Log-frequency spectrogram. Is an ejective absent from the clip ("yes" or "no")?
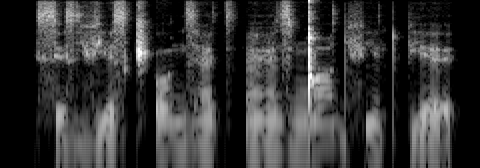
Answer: no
